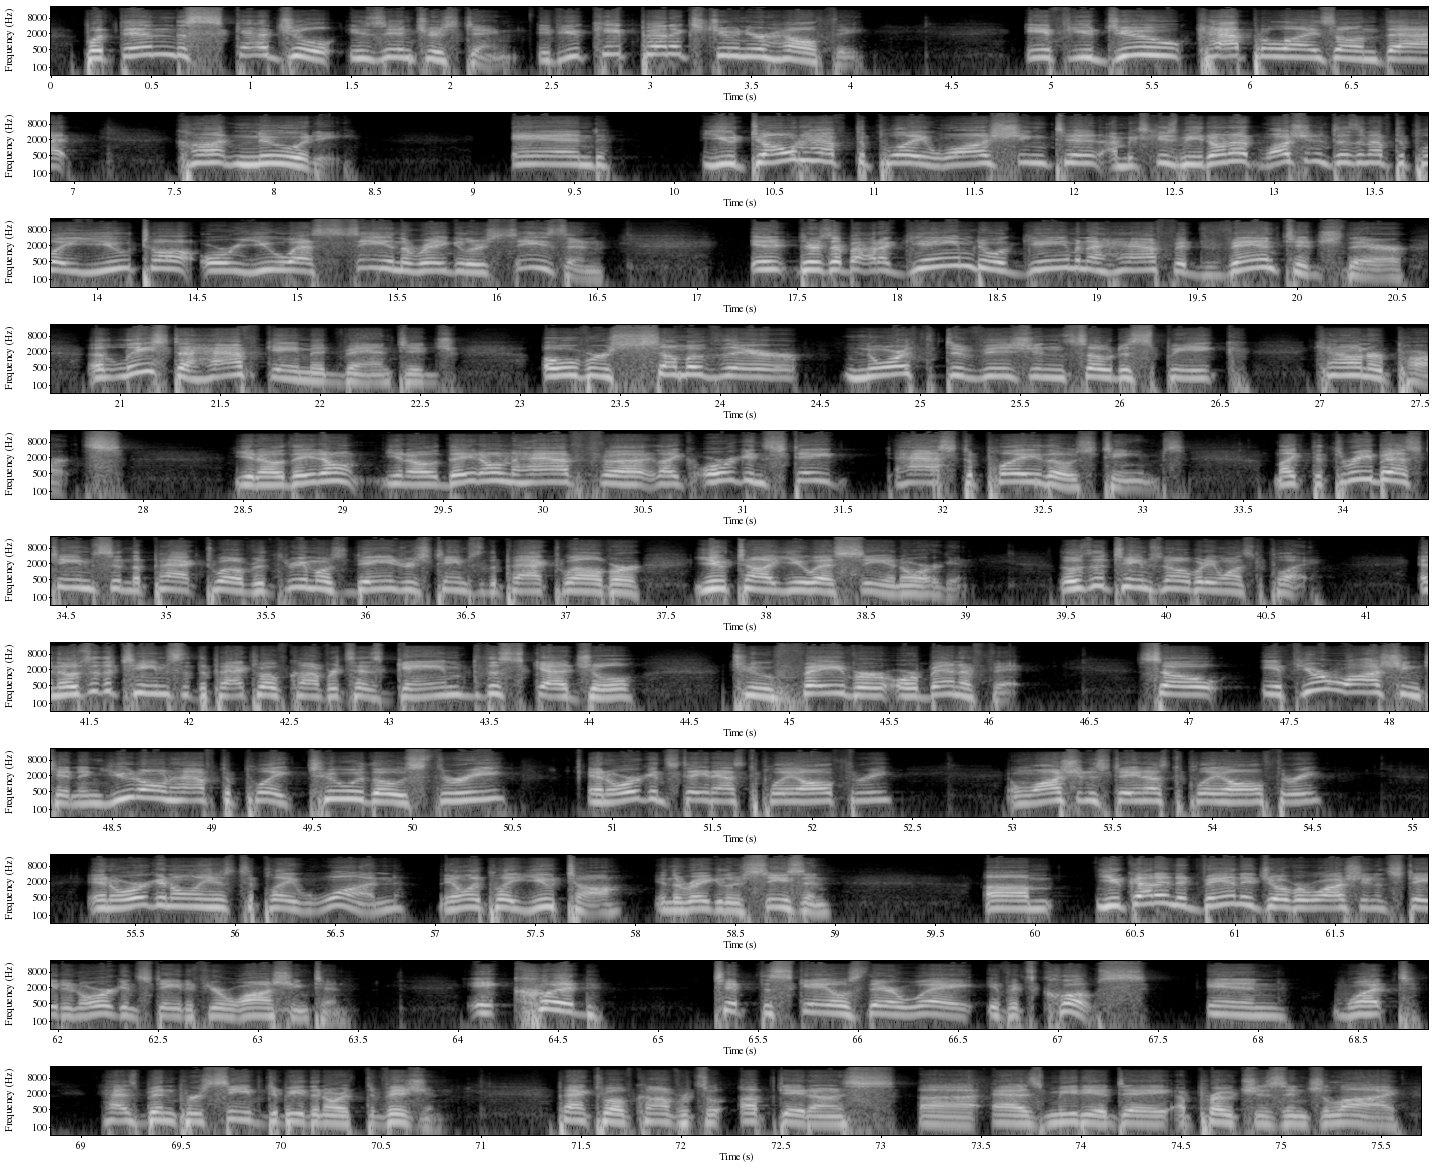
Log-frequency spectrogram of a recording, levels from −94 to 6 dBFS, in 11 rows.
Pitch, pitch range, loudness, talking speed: 215 Hz, 185-250 Hz, -22 LUFS, 180 wpm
